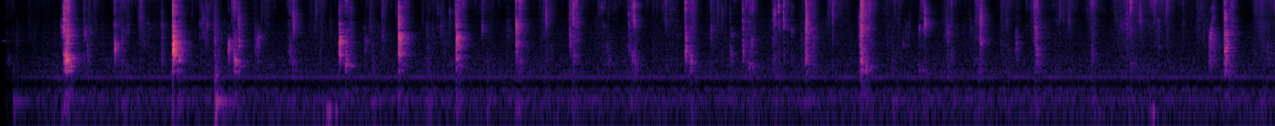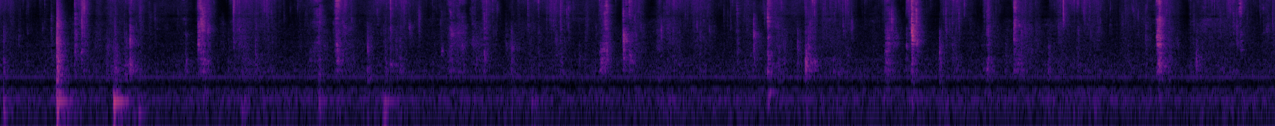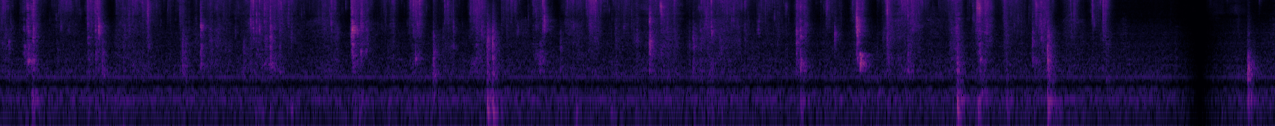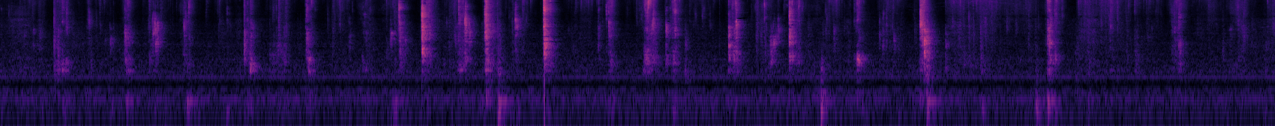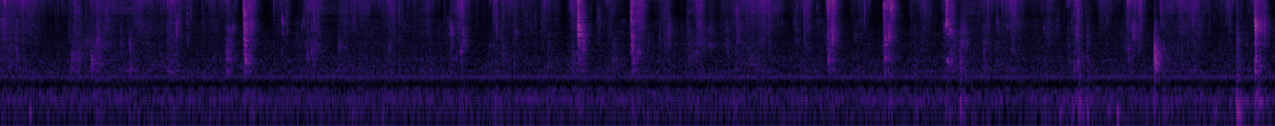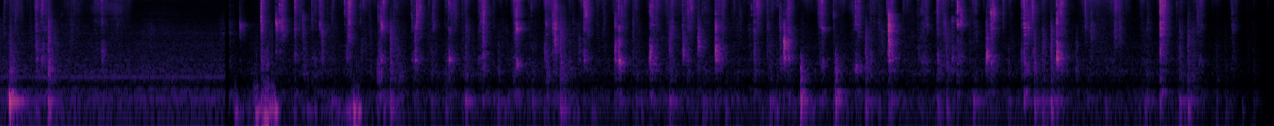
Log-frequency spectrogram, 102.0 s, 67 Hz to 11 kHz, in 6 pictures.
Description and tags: The Sound of Baking
XY stereo recording of baking procedure.
Recorded via a handheld recorder Zoom H2n, on Wednesday April 8th, 2015.
Location: Thessaloniki, Greece
baking, field-recording, pastry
